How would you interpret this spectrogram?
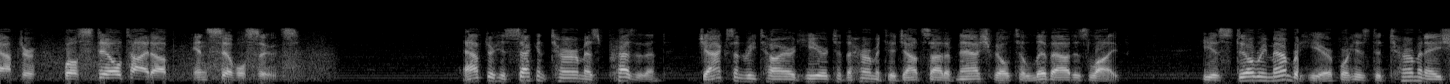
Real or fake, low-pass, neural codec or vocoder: real; 5.4 kHz; none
